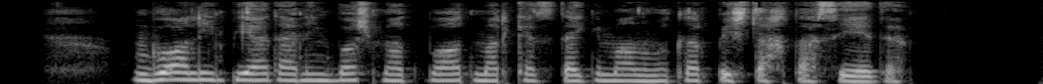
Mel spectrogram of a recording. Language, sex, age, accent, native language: Uzbek, female, 19-29, Jizzax, Uzbek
